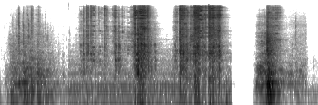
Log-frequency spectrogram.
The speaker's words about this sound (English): I heard someone open a kitchen drawer, the utensils clinging together inside as someone rifled around. They pulled something out, slamming the drawer shut as they made their way back to where they came.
